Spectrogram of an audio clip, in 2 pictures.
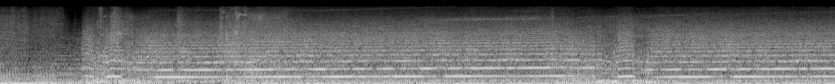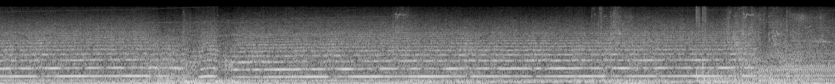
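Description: A racing car engine whines loudly and steadily, dipping briefly as it shifts gears.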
